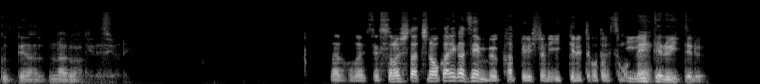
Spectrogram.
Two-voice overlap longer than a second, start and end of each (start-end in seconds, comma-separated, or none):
none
